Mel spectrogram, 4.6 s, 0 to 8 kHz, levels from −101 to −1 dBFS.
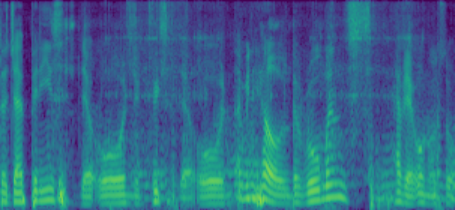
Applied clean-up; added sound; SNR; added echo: neural mask model RNNoise.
